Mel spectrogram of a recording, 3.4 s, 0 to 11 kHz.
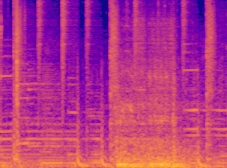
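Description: A 1966 car engine cranks with a few sharp starter bursts, then catches into a rough, rumbling idle that builds slightly, heard close by with no talking over it.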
